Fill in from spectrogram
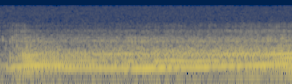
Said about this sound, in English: The general's staying. The trucks are pulling on out without him.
